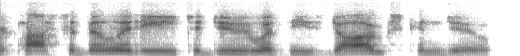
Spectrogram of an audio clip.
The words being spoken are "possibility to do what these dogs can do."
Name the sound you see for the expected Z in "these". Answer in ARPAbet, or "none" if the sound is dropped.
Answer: Z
